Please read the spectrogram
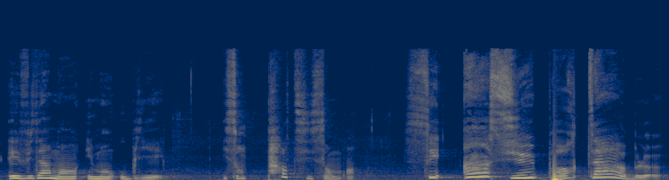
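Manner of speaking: loud, outraged little tree; furious outburst at being left; angry. Acted. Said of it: "dit-il rouge de colère".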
